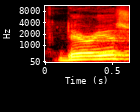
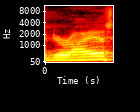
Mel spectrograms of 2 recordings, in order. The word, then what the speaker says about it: Darius: 3 Persian kings: Cyrus, Darius, or Darius, depending on how you want to pronounce it, and Artaxerxes.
